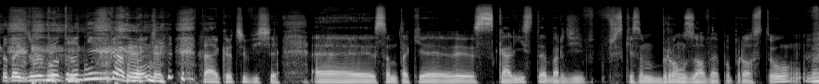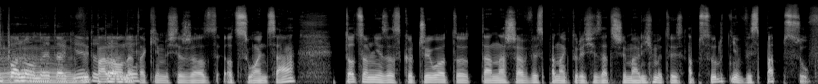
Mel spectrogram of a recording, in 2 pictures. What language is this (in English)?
Polish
